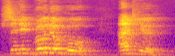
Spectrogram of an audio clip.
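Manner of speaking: loud, slow, deliberate "bonobos"; firm correction. Acted. Husband correcting wife's mangled word, slow and firm. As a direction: spell it out patiently.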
